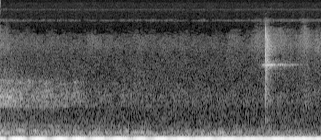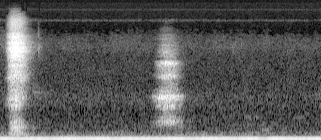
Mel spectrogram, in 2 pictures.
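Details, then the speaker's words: Sneeze from nose tickling; speaker unsure whether autumn allergies, ragweed or dust: sharp inhaled catch, short explosive burst and smaller second burst into a handkerchief, over low room hum. "It's really bothering my nose. Good thing I have my handkerchief. It's really. I think I'm gonna sneeze. Oh, it's all wet."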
